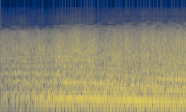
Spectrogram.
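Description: Piston aircraft engines droning steadily as a propeller-driven plane passes low, the pitch sinking slightly.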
